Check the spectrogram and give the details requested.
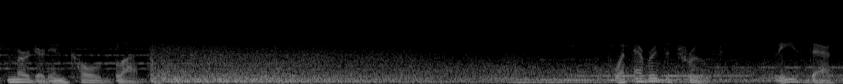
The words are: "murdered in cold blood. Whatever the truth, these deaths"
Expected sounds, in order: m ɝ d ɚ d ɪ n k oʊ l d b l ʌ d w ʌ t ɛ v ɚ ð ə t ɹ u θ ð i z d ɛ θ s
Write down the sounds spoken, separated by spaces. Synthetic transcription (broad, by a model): m ɝ d ɚ d ɪ n k oʊ l d b l ʌ d w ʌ t ɛ v ɚ ð ə t ɹ u θ ð i z d ɛ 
